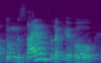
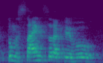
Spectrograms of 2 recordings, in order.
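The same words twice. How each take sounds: First: साइंस as saa-yuns within the sentence; two syllables. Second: साइंस clipped to "sains" within the sentence; single syllable. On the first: Teacher giving an example sentence, saa-yuns. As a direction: separate सा and यंस in साइंस. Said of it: "ऐसे बोलना चाहिए". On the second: Teacher quoting the wrong sentence, "sains". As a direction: run साइंस into one syllable. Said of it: "ऐसे ना". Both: Shown as a demonstration.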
